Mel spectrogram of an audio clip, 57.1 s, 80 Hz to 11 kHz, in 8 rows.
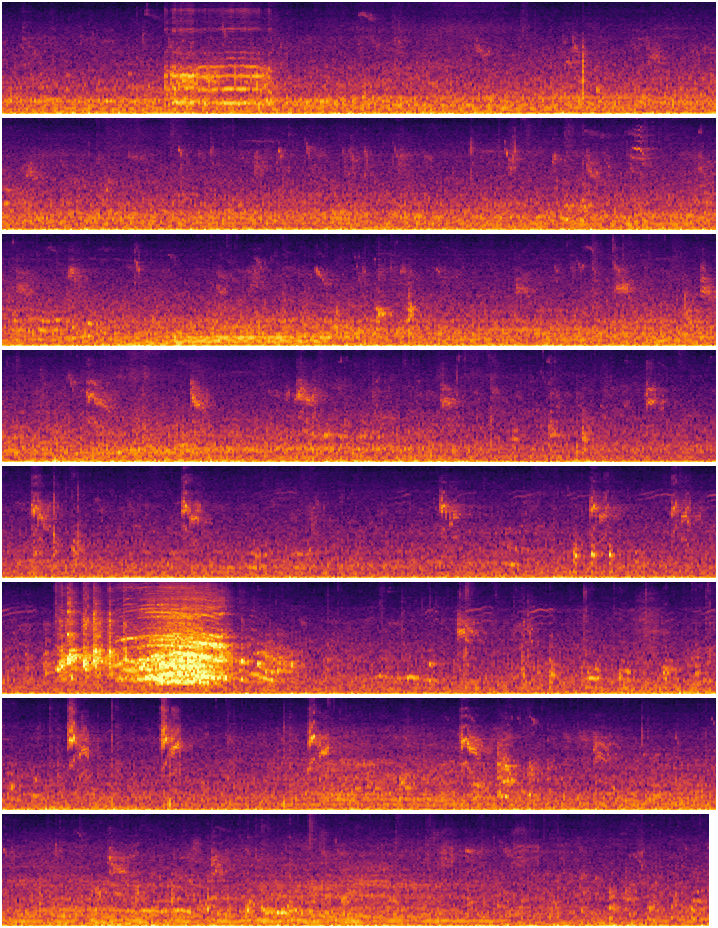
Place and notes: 坂里村, Beigan Township - In coop
In coop, Chicken sounds
Zoom H6+Rode NT4
15 October, ~12:00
